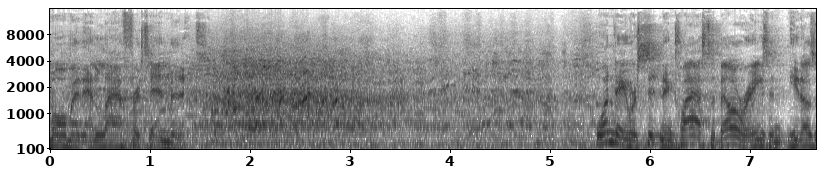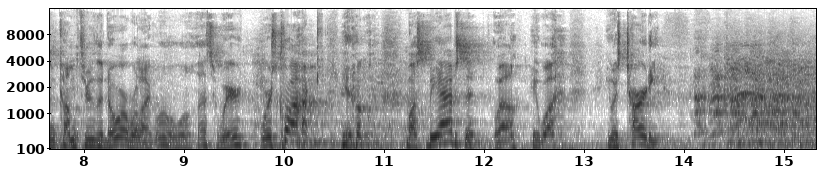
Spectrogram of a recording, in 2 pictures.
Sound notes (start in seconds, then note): 1.6 audience laughing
